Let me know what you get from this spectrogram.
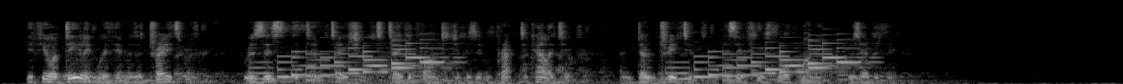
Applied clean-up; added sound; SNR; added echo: none; Ringtone; -1 dB; reverberation time 1.7 s.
